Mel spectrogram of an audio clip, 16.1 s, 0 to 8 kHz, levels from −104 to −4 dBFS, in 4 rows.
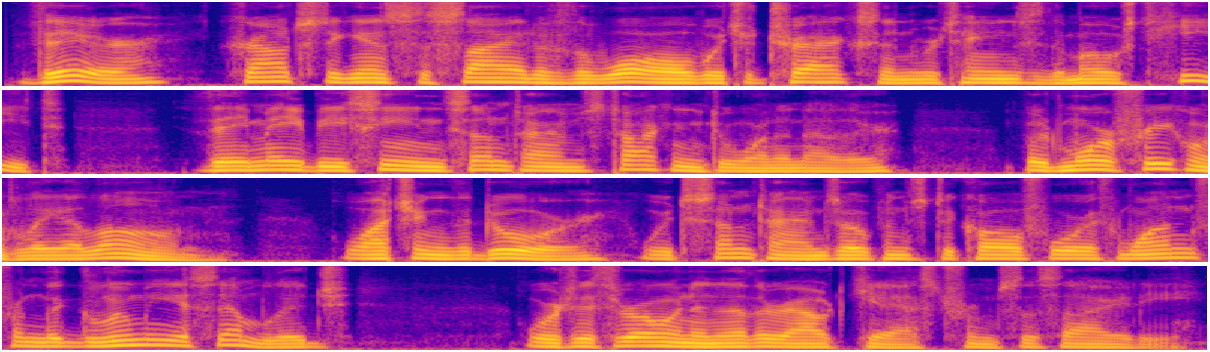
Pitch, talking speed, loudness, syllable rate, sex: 130 Hz, 185 wpm, -17 LUFS, 5.8 syllables/s, male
